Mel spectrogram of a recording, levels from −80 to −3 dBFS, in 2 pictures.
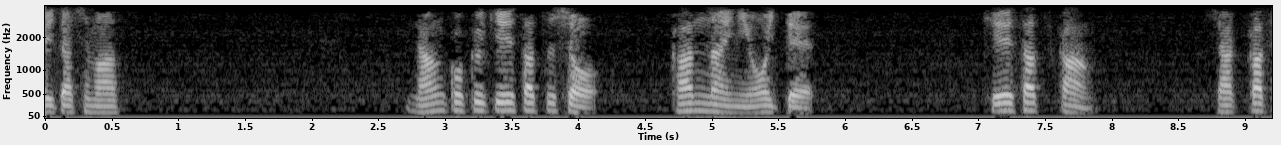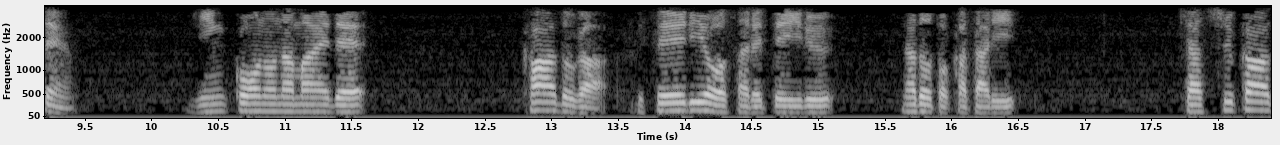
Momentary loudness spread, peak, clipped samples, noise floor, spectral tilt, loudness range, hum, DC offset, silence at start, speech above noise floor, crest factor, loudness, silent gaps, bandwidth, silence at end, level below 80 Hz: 9 LU; -6 dBFS; under 0.1%; -58 dBFS; -9 dB/octave; 5 LU; none; 0.4%; 0 s; 34 dB; 20 dB; -24 LUFS; none; 4 kHz; 0 s; -64 dBFS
